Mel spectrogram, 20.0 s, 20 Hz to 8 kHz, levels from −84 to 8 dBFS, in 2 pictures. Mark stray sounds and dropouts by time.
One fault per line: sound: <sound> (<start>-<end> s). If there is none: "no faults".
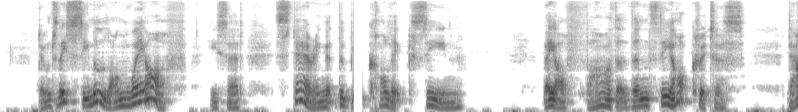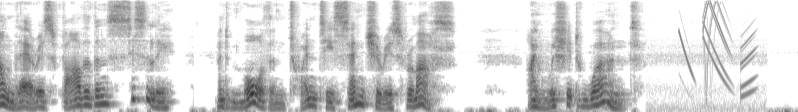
sound: dropout (4.4-4.5 s)
sound: chirp (18.5-19.5 s)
